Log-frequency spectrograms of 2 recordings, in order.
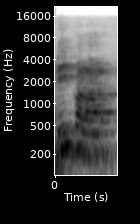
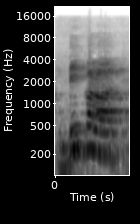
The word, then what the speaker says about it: decolor: ये शब्द भी सही है, ये भी सही है, दोनों का प्रोनाउंसिएशन सेम होता है, दोनों को पढ़ा जाता है डीकलर। डीकलर, और दोनों शब्दों का हिंदी मीनिंग होता है रंग हटाना।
